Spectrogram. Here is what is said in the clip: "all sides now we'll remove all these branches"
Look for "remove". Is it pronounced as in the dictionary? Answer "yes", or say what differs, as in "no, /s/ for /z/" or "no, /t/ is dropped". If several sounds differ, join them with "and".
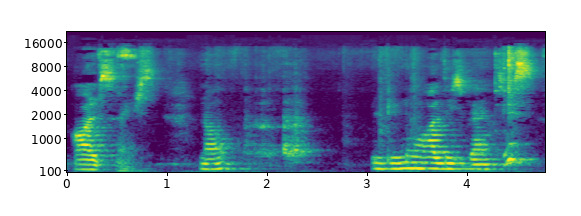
no, /v/ is dropped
